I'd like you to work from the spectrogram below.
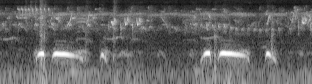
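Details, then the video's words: Indian peafowl calling in paired phrases, a brief hooked note followed by a drawn-out steady tone and a clipped end note, given twice, with chattering small birds and a couple of sharp clicks. "Peahen bird the Indian peacock/most clear sound/peafowl different mor peacock dance"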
